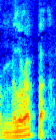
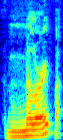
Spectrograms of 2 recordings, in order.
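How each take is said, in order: First: "Milarepa" as mil-er-EP-uh; alternative pronunciation attempt. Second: "Milarepa" as mil-er-AY-puh; first pronunciation attempt. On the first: Reader second-guessing the title, offering "Milarepa" as mil-er-EP-uh. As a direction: say "Milarepa" with a short EH in the third syllable. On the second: Reader introducing the biography, trying "Milarepa" as mil-er-AY-puh. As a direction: say "Milarepa" with a long vowel in the third syllable, like AY. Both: Shown as a demonstration. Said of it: "I don't know".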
